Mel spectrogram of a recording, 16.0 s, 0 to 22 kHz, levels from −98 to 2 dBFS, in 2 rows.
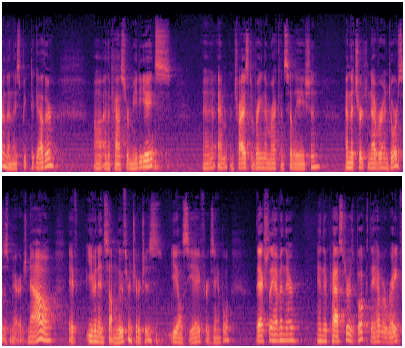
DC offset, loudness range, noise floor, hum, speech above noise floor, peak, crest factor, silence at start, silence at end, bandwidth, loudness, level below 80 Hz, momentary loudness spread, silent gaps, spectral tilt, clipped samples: under 0.1%; 2 LU; -46 dBFS; none; 24 dB; 0 dBFS; 22 dB; 0 s; 0 s; 15.5 kHz; -22 LUFS; -52 dBFS; 12 LU; none; -5.5 dB/octave; under 0.1%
